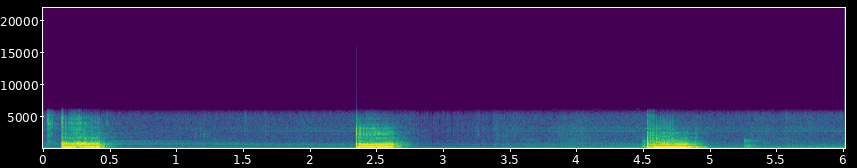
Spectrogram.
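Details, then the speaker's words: Bugera 333XL valve amp, crunch channel: loud chord bursts drop out abruptly as all lights go out, leaving a steady low mains hum; the amp cuts out unpredictably and reboots onto the clean channel; later repaired under warranty. "now the sound cuts"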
